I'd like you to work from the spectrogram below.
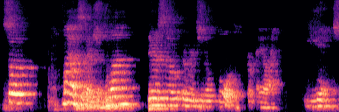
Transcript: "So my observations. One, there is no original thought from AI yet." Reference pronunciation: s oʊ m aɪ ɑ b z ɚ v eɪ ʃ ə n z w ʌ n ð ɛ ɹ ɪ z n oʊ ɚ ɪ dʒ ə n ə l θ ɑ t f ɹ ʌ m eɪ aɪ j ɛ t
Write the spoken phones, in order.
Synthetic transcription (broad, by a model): s oʊ m aɪ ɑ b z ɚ v eɪ ʃ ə n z w ʌ n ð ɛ ɹ ɪ z n oʊ ɚ ɪ dʒ ə n ə l f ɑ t f ɹ ʌ m eɪ aɪ j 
